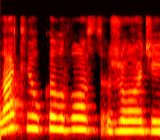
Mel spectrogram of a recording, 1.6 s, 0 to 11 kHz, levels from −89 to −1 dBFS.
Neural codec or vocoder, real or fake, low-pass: none; real; 7.2 kHz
